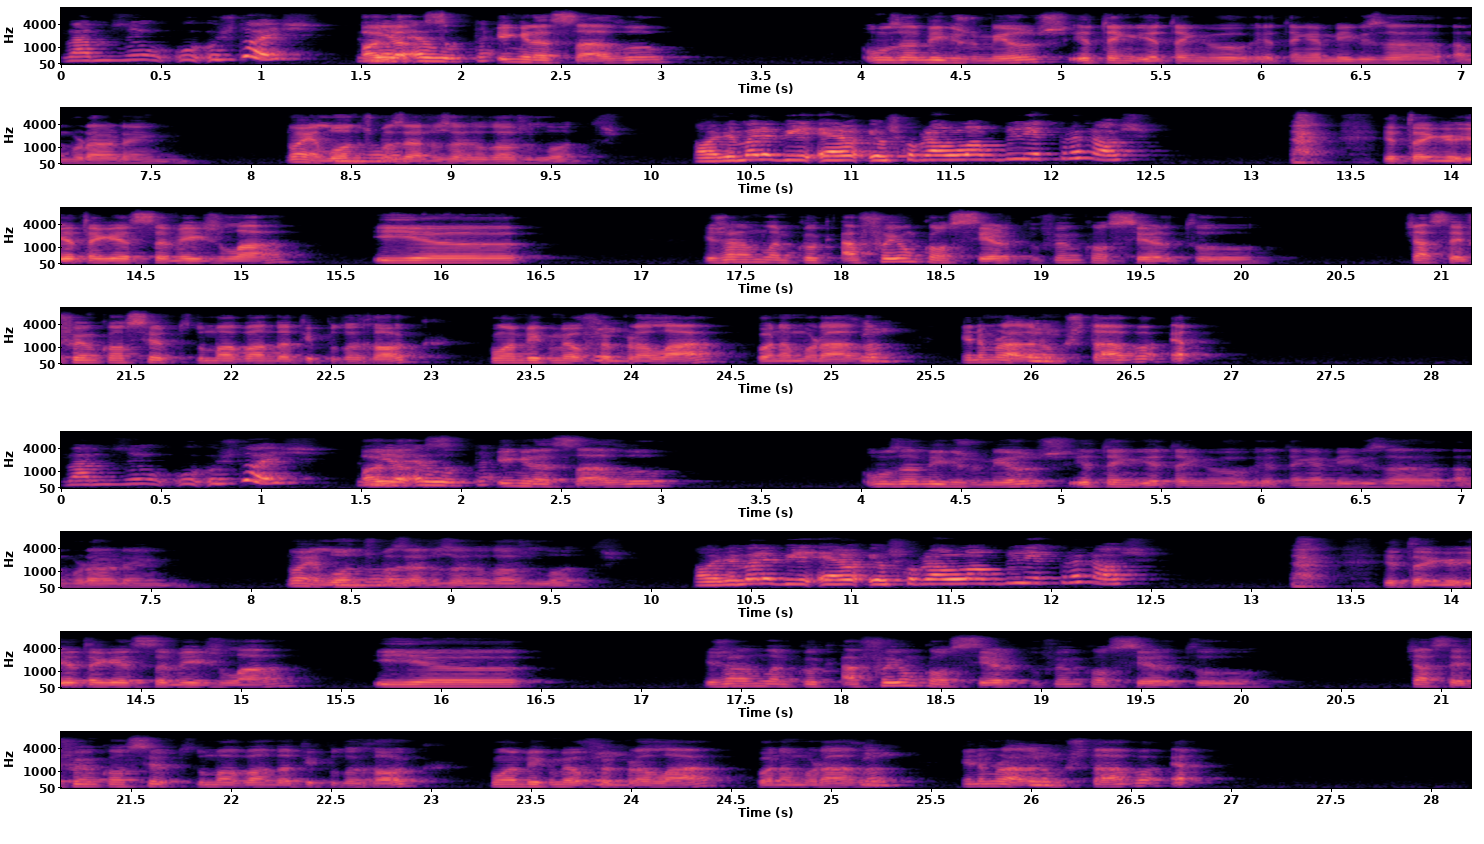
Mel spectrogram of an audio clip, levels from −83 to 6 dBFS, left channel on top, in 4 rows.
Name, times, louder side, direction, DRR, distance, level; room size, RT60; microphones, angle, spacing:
voice 1, 0.0-2.2 8.4-8.8 10.2-12.5 23.8-24.0 25.1-25.3 26.0-26.2, left 1 dB, 15° left, 2 dB, 0.4 m, -23 dB
voice 2, 1.5-3.0 4.0-7.7 8.2-9.8 13.2-15.2 15.7-16.4 17.3-20.1 20.8-22.9 23.3-25.3 25.7-26.8, left 3 dB, 35° left, 7 dB, 0.9 m, -27 dB
6.6 x 3.5 x 5.9 m, 0.37 s
head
